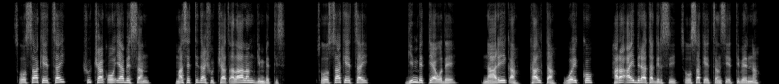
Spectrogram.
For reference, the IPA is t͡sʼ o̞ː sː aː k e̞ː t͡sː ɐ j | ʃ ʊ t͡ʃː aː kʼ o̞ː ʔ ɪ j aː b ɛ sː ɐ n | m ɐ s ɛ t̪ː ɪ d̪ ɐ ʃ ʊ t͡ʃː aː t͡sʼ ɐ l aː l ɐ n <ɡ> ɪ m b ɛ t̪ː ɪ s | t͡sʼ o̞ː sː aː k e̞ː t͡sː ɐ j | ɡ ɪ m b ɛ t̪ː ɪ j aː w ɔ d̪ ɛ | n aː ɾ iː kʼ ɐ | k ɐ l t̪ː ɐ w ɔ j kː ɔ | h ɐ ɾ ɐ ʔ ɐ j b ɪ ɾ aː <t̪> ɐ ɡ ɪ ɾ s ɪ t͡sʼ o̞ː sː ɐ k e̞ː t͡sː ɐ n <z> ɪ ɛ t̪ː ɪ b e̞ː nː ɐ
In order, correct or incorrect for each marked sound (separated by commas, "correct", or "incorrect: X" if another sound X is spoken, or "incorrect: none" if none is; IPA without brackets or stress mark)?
correct, correct, incorrect: s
